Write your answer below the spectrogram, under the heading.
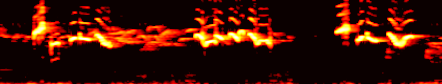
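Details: Oriental magpie-robin singing in morning sunlight: bright, varied whistled phrases with sliding notes and quick chirps, delivered in bursts separated by short pauses.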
